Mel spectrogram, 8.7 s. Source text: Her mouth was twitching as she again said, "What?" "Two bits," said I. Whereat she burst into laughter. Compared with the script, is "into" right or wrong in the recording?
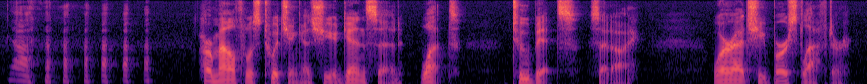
wrong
